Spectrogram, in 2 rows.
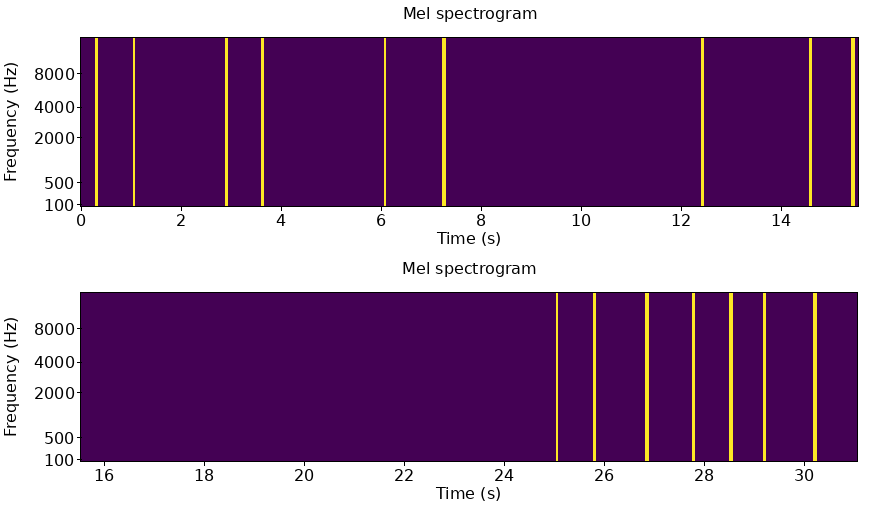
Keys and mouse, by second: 0.0 click, 0.6 click, 2.6 click, 3.3 click, 5.8 click, 7.0 click, 12.2 click, 14.3 click, 15.1 click, 24.8 click, 25.5 shift+click, 26.6 click, 27.5 click, 28.3 click, 29.0 click, 30.0 click.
